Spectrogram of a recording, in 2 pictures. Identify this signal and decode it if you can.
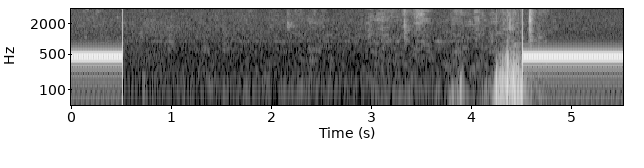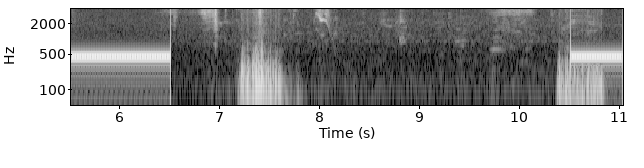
Ringback tone (North America), 440 + 480 Hz.
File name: CENTRAL GOMSA / out francisco.cobos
